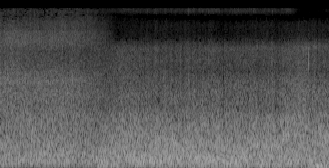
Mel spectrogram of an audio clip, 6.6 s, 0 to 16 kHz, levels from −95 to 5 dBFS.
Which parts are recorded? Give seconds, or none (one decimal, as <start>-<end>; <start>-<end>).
0.0-3.3; 5.0-6.6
